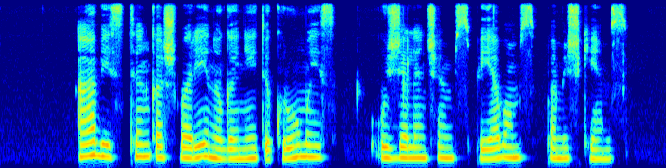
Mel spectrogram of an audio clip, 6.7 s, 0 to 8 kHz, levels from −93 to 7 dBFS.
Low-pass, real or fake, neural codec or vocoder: 7.2 kHz; real; none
